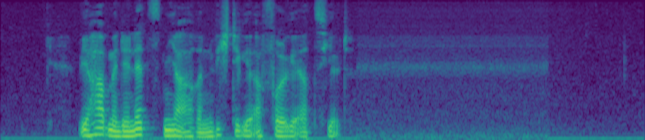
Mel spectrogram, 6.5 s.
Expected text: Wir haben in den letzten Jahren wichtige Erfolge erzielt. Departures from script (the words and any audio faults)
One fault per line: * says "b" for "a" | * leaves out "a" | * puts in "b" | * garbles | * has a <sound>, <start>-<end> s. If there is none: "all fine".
all fine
